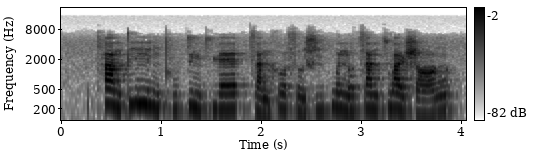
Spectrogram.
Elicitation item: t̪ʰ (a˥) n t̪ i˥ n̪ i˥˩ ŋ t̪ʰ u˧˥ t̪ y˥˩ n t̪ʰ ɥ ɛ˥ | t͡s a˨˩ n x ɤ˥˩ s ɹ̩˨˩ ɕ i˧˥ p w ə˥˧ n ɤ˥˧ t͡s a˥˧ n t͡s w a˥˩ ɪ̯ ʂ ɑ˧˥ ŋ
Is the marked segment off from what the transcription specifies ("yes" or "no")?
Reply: yes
